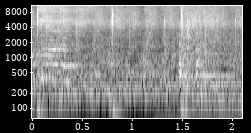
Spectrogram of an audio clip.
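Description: Live metal band playing a slow, heavy section, with a triggered kick drum struck about every two-thirds of a second under sustained distorted guitars.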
